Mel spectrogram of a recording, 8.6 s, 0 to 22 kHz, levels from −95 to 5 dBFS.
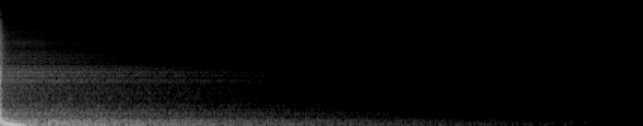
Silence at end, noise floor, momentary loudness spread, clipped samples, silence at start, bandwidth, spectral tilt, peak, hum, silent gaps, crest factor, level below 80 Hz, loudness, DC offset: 6.5 s; under -90 dBFS; 26 LU; under 0.1%; 0 s; 6.4 kHz; -8.5 dB/octave; -16 dBFS; none; none; 22 dB; -40 dBFS; -35 LUFS; under 0.1%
